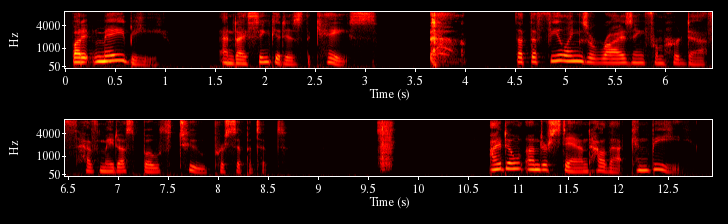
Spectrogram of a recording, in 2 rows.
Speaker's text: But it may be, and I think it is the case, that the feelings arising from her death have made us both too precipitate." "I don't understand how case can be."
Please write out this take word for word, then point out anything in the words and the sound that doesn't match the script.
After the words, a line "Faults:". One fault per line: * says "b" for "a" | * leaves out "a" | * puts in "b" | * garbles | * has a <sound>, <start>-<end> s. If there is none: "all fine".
But it may be, and I think it is the case, that the feelings arising from her death have made us both too precipitate." "I don't understand how that can be."
Faults:
* has a cough, 3.6-4.0 s
* has a squeak, 9.6-9.8 s
* says "that" for "case"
